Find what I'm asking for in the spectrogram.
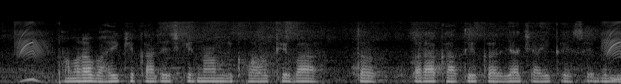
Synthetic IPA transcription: hɐmɾabʱaːikekaːleːd͡ʒkenaːmlɪkʰʋaokebaːd̪ | t̪ə | pəɾakʰaːt̪ɪɾkɐɾd͡ʒat͡ʃaːɦikɐɦsenɪ

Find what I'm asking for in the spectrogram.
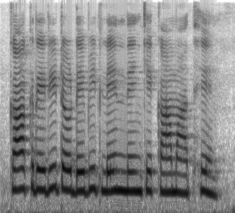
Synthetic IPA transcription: kaːkɾeːɖɪʈɔːɾɖeːbiʈleːnd̪eːnkekaːmaːt̪ʰeː

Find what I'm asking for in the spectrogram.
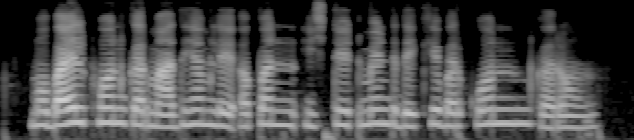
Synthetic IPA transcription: moːbaːɪlpʰoːnkəɾmaːd̪ʱjəmleʔɐpənɪsʈeːʈmẽːɳʈd̪eːkʰebəɾkoːnkɐɾõ

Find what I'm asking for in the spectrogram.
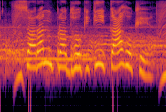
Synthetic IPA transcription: səɾənpɾəd̪ʱokikikaɦokʰe

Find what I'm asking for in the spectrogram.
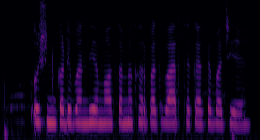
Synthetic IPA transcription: ʊʃnkəʈibə̃nd̪ʱiemɔːsə̃mːẽkʰɐɾpət̪waːɾsekɛːsebɐt͡ʃieː

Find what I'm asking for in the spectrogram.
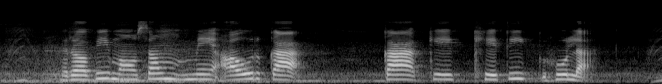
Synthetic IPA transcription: ɾʌbimɔʊsəmːẽaʊɾka | kakekʰet̪iɦola̰

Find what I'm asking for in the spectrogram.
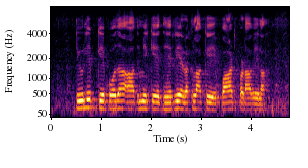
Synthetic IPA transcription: ʈjuːlɪp̚kepɔːd̪aaːd̪miked̪ʱeːɾijeɾəkʰlakepaːʈʰpəɽ̤aːʋeːlaː

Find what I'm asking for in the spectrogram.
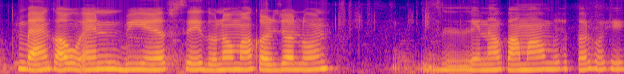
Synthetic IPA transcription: bɛ̃ːŋkəenbiefsed̪oːnomãkəɾd͡ʒaloːn | leːnakaːmãbɪɦət̪ːəɾɦoːɦi

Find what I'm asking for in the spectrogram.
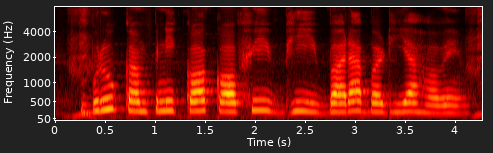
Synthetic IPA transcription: bɾukəmpnikakɔːpʰibʱibəɾabəɽ̤ijaɦəʋeː

